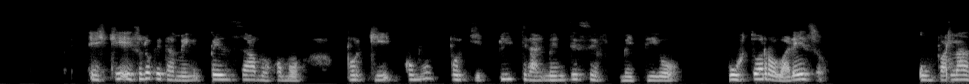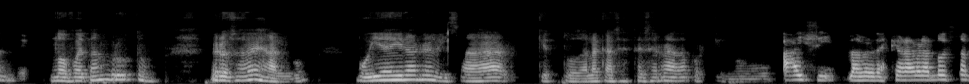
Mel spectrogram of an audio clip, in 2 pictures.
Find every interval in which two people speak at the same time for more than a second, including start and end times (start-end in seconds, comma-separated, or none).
none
